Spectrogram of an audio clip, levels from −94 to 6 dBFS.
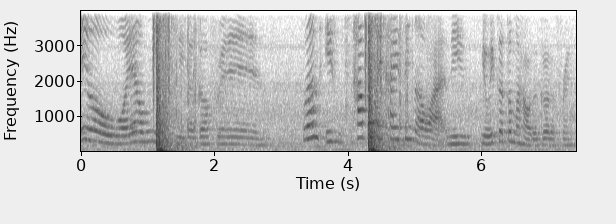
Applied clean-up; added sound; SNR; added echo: none; Gunshot, gunfire; -4 dB; none.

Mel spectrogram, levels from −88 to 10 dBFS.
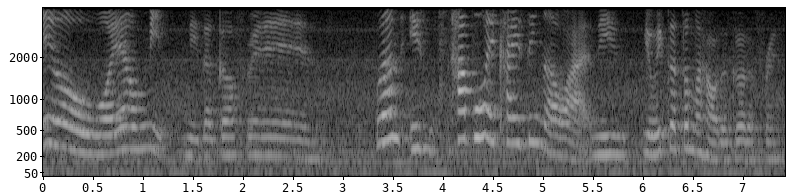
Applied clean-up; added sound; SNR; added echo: none; none; none; none.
